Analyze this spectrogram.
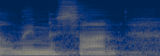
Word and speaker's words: limaçon: If the numbers do not match, you're going to get a limaçon. Limaçon. And I wrote it up there phonetically for you, so it has a little thing on the C.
